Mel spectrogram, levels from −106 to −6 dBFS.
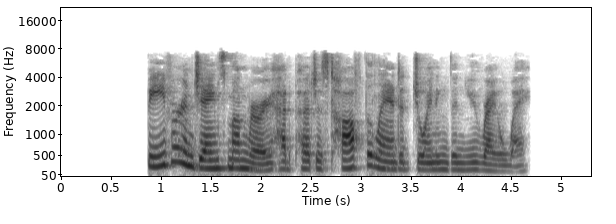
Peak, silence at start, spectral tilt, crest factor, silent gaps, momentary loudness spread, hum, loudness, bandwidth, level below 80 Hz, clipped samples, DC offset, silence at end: -8 dBFS; 0.85 s; -4.5 dB/octave; 20 dB; none; 10 LU; none; -27 LUFS; 7.8 kHz; -72 dBFS; under 0.1%; under 0.1%; 0.65 s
